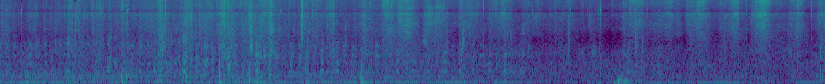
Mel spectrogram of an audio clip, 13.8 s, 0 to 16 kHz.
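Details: A 13-year-old yellow Labrador Retriever exploring deep forest pants in uneven bursts, with a few sharp knocks and rustles, over a steady low hum.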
